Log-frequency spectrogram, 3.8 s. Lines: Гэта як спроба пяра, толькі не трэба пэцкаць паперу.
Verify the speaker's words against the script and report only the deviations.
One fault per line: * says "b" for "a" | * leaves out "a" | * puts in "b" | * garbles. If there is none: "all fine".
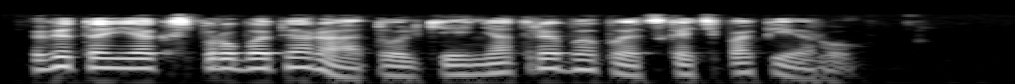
all fine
